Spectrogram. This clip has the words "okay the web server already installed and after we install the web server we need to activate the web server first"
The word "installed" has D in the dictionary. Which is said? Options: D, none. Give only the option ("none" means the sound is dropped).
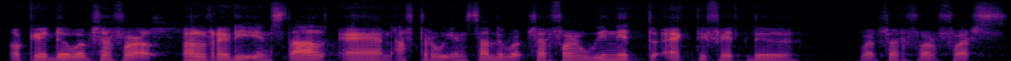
none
